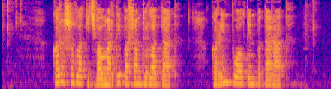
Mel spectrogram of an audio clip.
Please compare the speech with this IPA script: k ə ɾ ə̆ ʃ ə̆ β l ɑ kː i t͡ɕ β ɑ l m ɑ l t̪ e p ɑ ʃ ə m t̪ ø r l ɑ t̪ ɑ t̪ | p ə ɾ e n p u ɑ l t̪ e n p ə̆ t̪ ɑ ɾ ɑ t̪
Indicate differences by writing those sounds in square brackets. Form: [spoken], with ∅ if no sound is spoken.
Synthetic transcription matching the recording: k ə ɾ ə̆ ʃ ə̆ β l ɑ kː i t͡ɕ β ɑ l m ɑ [r] t̪ e p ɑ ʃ [ɑ] m t̪ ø r l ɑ t̪ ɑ t̪ | [k] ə ɾ e n p u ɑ l t̪ e n p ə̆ t̪ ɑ ɾ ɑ t̪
